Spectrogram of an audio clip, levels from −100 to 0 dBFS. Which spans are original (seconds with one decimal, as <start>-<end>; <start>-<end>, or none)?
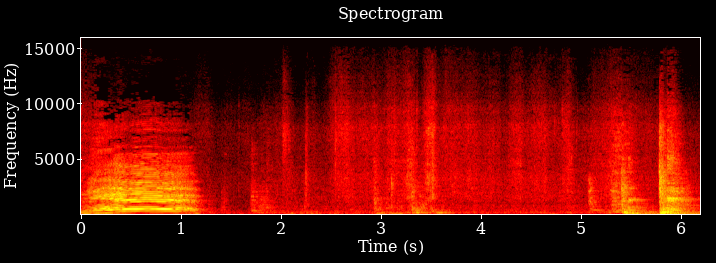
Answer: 0.0-2.7; 5.4-6.2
